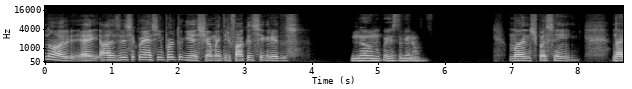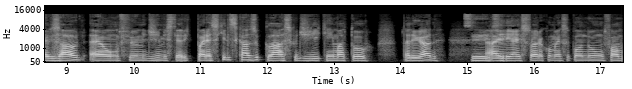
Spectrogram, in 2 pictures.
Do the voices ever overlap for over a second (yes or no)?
no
